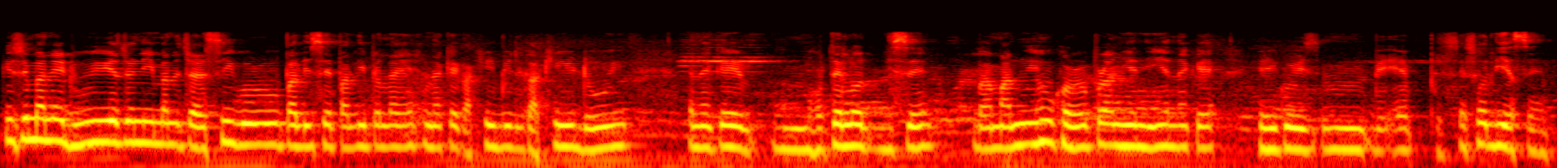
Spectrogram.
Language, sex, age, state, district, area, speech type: Assamese, female, 45-60, Assam, Udalguri, rural, spontaneous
